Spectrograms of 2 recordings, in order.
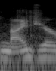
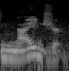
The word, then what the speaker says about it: Niger: It's like It's Niger. Yeah. Yeah, it's like a. it is not the N-word. What is that? Is that a soft G? I think G is a hard G.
